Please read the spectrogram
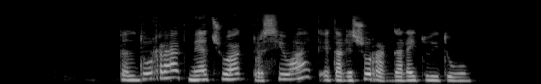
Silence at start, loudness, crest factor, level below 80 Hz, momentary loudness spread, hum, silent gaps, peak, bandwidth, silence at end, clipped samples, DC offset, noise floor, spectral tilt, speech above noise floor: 1.2 s; -27 LUFS; 20 dB; -80 dBFS; 6 LU; none; none; -8 dBFS; 11 kHz; 0.7 s; under 0.1%; under 0.1%; -77 dBFS; -4.5 dB/octave; 50 dB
